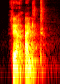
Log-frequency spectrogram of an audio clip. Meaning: to halt, to stop (somewhere)
- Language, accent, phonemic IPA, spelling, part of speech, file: French, France, /fɛʁ alt/, faire halte, verb, LL-Q150 (fra)-faire halte.wav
